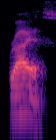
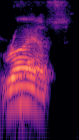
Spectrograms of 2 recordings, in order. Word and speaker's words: RIAS: I know none of none of you in Ras no no no rice by the way is the pronunciation rice okay rice yes I'll start calling it the right thing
